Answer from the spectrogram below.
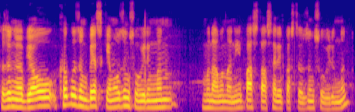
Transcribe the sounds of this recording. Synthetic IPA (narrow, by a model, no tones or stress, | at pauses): sʰɯzɯŋɯbjawkʰɯp̚ɯzɯŋbeskemawzɯŋsowiɾɯŋmɯn | mɯnamɯnanipastasaɾipastazɯŋsowiɾɯŋmɯn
